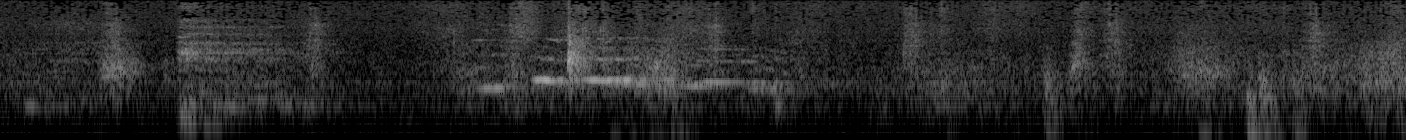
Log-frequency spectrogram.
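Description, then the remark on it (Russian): A single rooster crows once, a drawn-out call rising and falling over a second or so, set against a faint, steady background hiss with no one talking. “Дзеновый петух нам песню спел.”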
